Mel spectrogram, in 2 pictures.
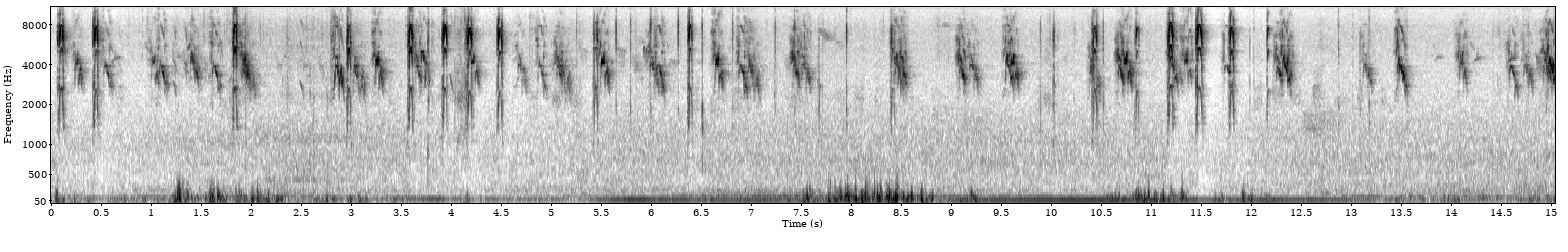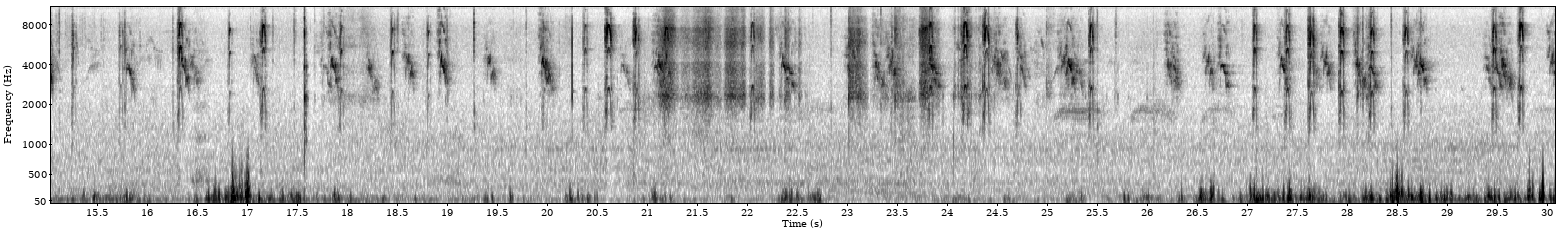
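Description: Birds calling: a dense run of short, sharp, high-pitched chips, several a second, with low rumbles now and then.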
